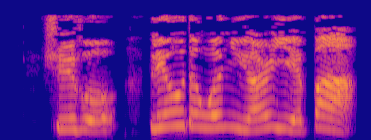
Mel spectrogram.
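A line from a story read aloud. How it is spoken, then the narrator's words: Old man crying. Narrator (Chinese): 太公哭道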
